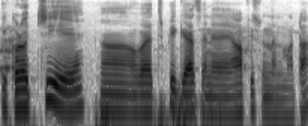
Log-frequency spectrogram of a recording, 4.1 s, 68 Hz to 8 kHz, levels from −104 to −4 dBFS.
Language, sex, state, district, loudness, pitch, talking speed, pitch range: Telugu, male, Andhra Pradesh, Annamaya, -19 LUFS, 120 Hz, 130 wpm, 110-130 Hz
